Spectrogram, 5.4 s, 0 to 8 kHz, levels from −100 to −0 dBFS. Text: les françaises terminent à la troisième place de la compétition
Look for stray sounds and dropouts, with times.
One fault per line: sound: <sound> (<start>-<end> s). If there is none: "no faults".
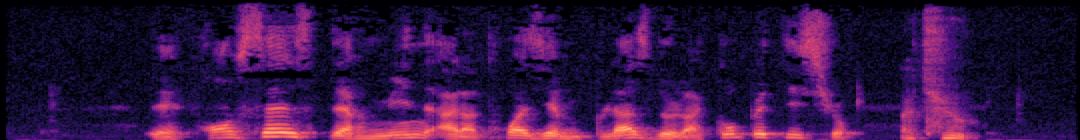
sound: sneeze (4.5-4.9 s)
